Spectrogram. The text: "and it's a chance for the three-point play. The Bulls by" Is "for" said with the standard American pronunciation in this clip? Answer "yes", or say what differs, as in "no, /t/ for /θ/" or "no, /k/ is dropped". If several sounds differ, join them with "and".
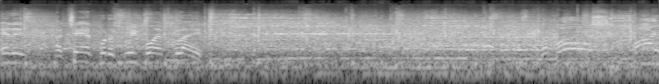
no, /p/ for /f/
